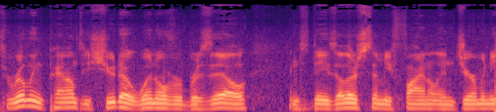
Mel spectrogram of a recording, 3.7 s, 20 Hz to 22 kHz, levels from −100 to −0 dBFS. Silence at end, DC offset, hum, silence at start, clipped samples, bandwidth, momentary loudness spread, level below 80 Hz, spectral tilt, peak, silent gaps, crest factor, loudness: 0 s; under 0.1%; none; 0 s; under 0.1%; 19 kHz; 5 LU; -58 dBFS; -5.5 dB/octave; -6 dBFS; none; 14 dB; -21 LUFS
